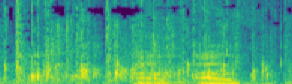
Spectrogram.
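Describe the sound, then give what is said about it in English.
A round of applause from a small crowd, steady clapping throughout with a couple of voices cheering and whooping over it, moderately loud. “First of all, can we just give him a round of applause for working on his own project?”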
